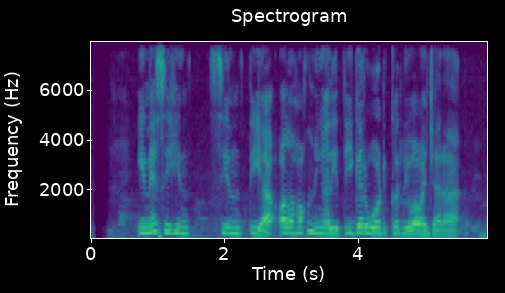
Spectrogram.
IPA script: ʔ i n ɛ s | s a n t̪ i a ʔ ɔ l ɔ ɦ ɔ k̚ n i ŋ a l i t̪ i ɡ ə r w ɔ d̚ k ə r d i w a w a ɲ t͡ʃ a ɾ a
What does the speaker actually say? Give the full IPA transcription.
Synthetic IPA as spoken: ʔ i n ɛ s | s i n t̪ i a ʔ ɔ l ɔ ɦ ɔ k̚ n i ŋ a l i t̪ i ɡ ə r w ɔ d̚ k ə r d i w a w a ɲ t͡ʃ a ɾ a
